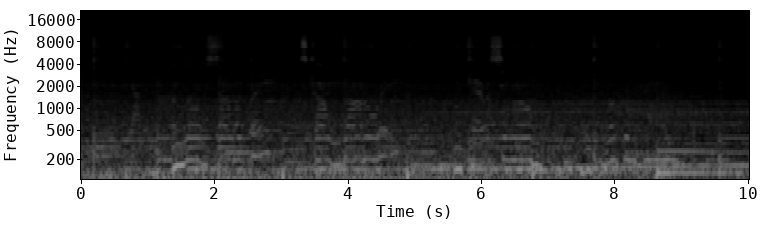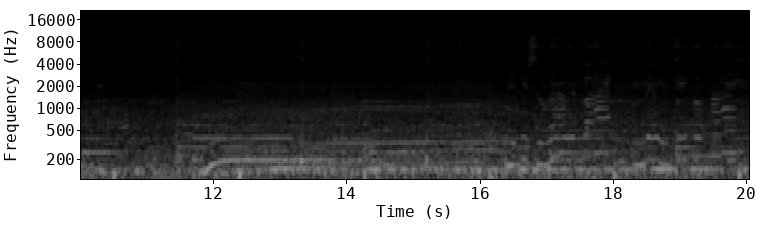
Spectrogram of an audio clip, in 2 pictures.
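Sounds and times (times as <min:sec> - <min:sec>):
car engine and road rumble: 0:00.0 - 0:20.0
music playing: 0:00.0 - 0:20.0.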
